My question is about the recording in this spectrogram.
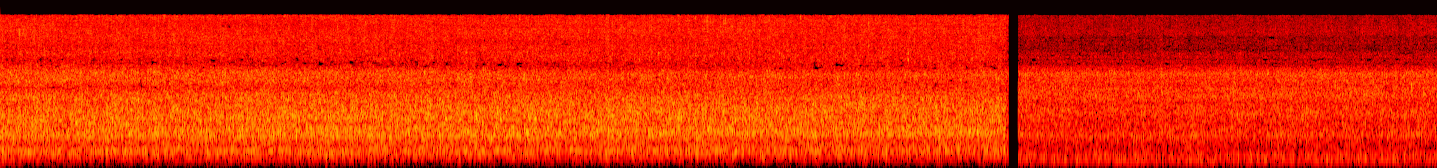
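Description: Water tumbling and splashing over limestone rocks in a pond waterfall, a steady rush that aerates the water. About seven and a half seconds in it cuts off abruptly and resumes quieter, as from further away.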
